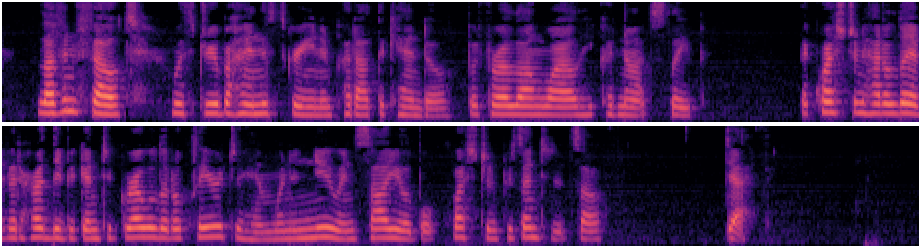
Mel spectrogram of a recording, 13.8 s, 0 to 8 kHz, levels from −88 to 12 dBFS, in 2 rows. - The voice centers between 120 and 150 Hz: No, high, 220 Hz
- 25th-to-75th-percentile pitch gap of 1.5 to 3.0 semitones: Yes, average, 2.7 semitones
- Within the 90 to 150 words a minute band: No, average, 185 wpm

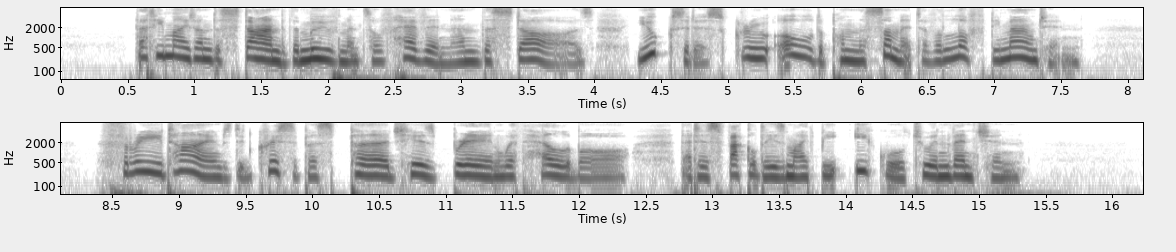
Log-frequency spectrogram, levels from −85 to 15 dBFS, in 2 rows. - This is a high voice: Yes, high, 210 Hz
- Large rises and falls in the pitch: No, average, 3.9 semitones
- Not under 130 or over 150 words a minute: Yes, average, 140 wpm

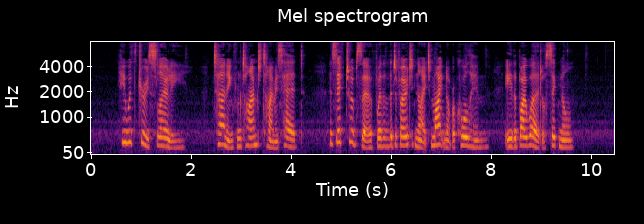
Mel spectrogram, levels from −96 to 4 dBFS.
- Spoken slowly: No, average, 155 wpm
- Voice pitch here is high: Yes, high, 225 Hz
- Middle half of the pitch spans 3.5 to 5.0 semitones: Yes, average, 4.5 semitones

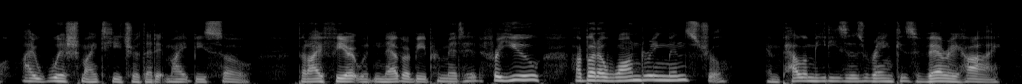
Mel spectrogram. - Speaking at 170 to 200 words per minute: Yes, average, 175 wpm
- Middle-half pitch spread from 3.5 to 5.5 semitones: Yes, average, 4.3 semitones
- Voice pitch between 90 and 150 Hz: Yes, medium, 140 Hz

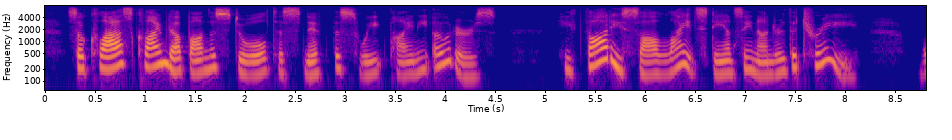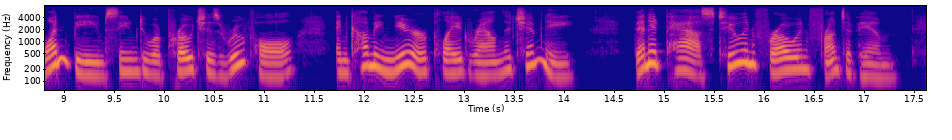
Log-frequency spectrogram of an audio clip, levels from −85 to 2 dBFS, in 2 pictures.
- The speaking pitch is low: No, medium, 180 Hz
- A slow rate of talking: No, average, 160 wpm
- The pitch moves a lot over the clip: Yes, wide, 6.3 semitones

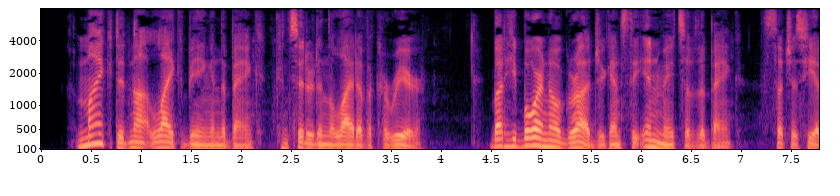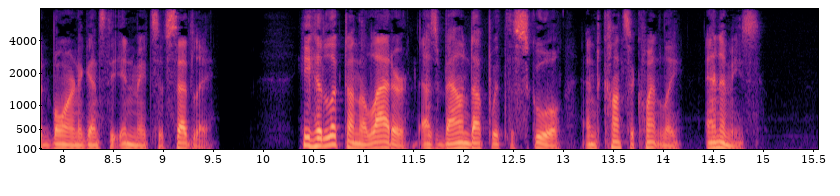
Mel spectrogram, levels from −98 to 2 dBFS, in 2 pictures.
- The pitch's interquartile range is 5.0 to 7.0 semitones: Yes, wide, 5.6 semitones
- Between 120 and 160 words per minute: No, average, 195 wpm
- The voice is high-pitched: No, very low, 95 Hz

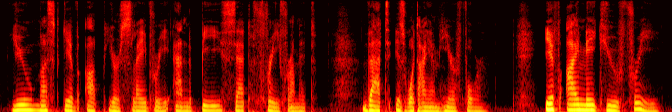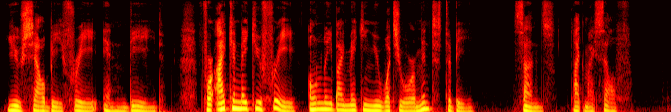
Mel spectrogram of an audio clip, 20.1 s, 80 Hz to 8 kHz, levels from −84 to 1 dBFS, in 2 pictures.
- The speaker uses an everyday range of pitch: Yes, average, 4.0 semitones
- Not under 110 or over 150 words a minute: Yes, average, 145 wpm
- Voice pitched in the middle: No, low, 120 Hz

